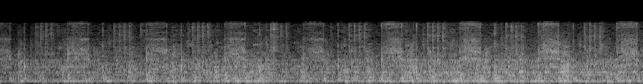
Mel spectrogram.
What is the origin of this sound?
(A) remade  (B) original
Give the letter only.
A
